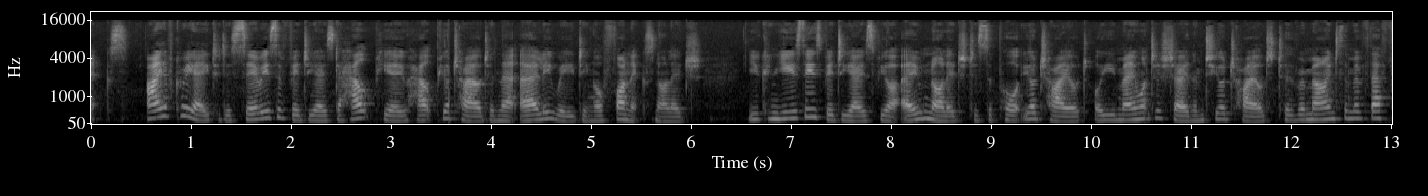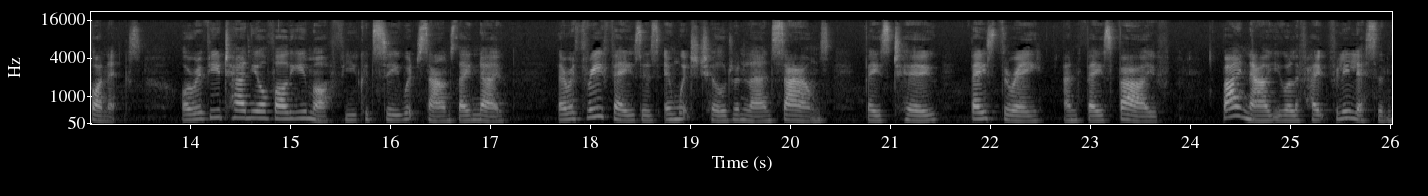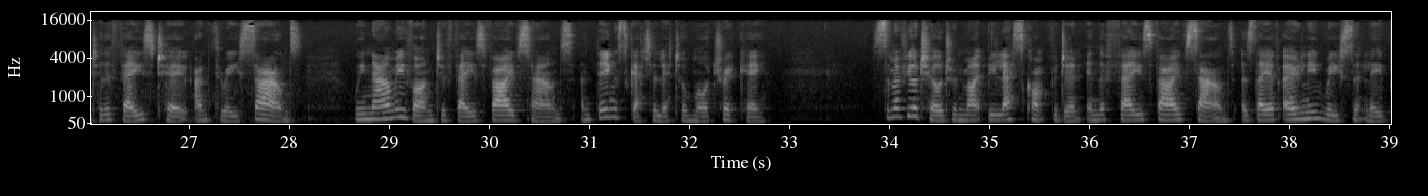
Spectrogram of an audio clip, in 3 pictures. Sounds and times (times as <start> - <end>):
Speech: 0.0 - 32.8, 33.8 - 39.0.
